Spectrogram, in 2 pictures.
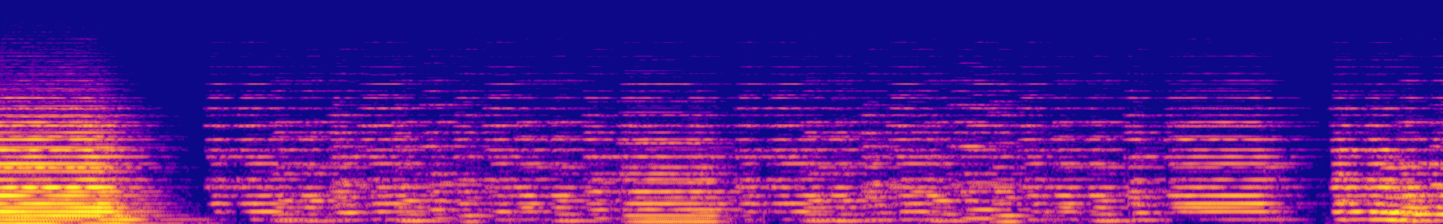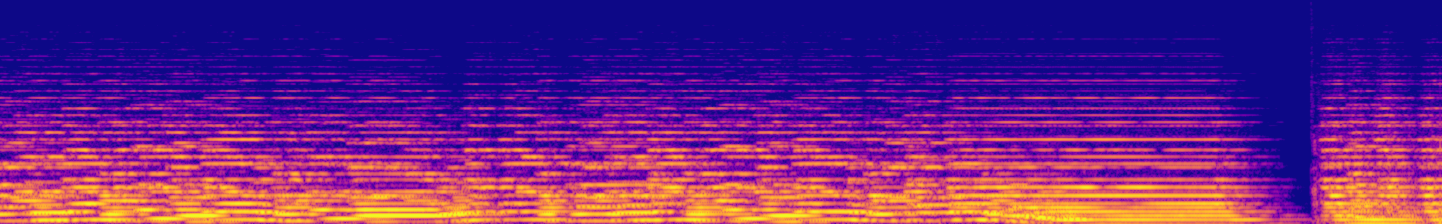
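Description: Church organ playing. A loud held chord dies away about two seconds in and a quieter passage follows. There is a brief pause, then a fuller passage, and near the end a loud chord starts after another short break.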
